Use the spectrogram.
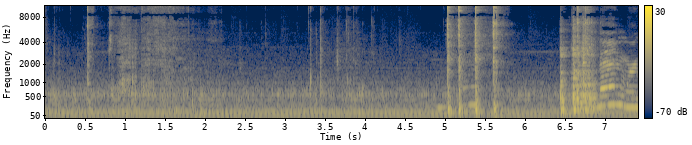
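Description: A spoon scrapes and clinks against a pot of stew peas as black pepper, onion powder and garlic powder are stirred in, with soft background hum and a few sharp metallic knocks near the end.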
